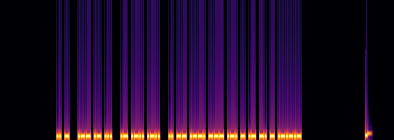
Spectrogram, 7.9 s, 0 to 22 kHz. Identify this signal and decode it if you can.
Morse code, heard as a keyed tone, about 44 wpm, 700 Hz. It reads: IT WAS ALL IMPORTANT.
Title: Sentences from Top 600 Words 45wpm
